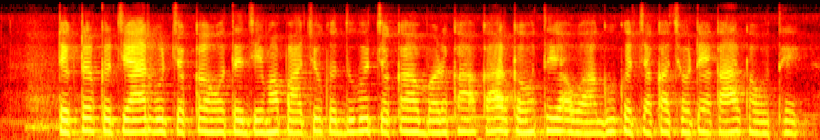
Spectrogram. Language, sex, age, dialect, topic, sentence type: Chhattisgarhi, female, 18-24, Northern/Bhandar, agriculture, statement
